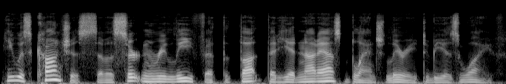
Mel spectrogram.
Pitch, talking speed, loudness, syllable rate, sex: 110 Hz, 250 wpm, -18 LUFS, 5.5 syllables/s, male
